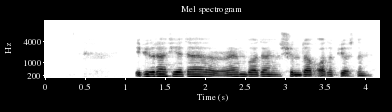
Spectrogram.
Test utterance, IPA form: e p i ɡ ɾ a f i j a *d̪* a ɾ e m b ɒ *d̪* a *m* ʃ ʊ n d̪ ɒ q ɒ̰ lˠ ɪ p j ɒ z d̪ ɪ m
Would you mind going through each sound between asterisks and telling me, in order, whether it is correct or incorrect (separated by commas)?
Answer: correct, correct, incorrect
